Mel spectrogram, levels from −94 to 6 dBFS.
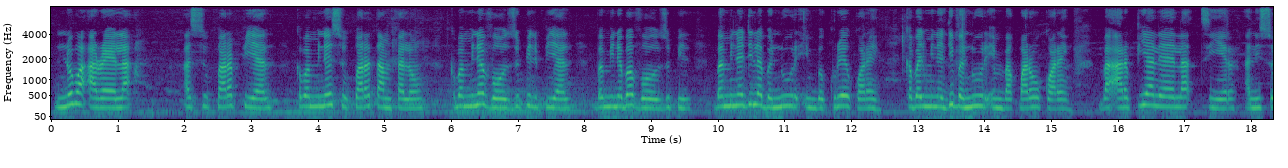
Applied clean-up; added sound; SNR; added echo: none; none; none; none.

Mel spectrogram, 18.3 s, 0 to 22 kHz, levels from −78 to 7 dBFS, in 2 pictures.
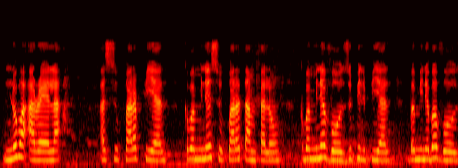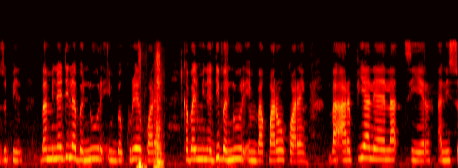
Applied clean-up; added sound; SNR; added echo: none; Hammer; -4 dB; none.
